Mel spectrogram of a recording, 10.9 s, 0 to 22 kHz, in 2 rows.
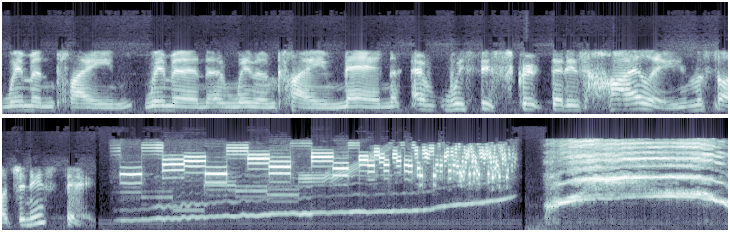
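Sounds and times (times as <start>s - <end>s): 
speech: 0.0s - 6.4s
sci-fi robot droid screaming electronically: 6.3s - 10.8s.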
